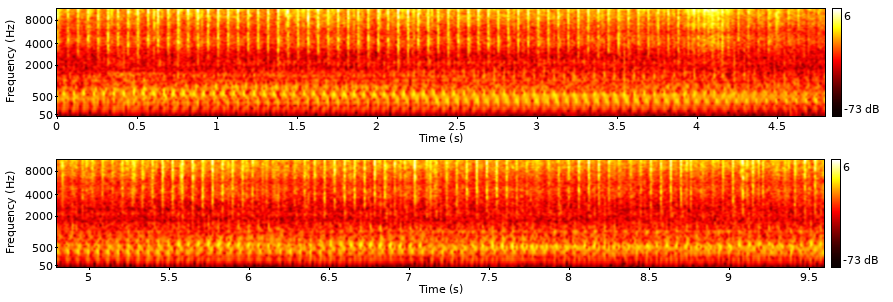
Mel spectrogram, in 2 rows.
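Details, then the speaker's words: 1914 Ernst Plank 114/1 vertical steam engine, hot, after new crank pin, wrist pin and crank shims to cut side play: quick even chuffing about four beats a second with faint clunk each turn; quieter, runs happier. "it does still clunk a little bit when it's hot but it's a lot more quiet and it runs a lot happier than it was before"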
